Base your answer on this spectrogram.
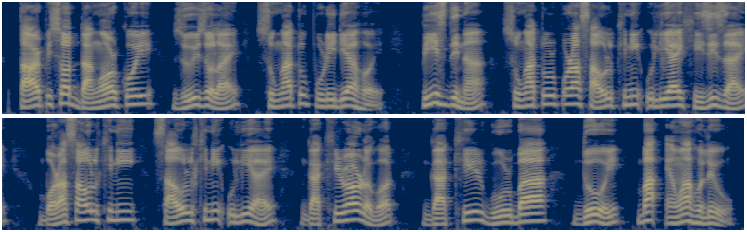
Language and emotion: Assamese, neutral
